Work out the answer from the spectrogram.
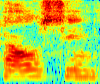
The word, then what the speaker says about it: East Palestine: disaster, a train derailment in the town of East Palestine, pronounced Palestine, East Palestine, Ohio, a small town of about 5,000 people, kind of near the Pennsylvania border.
